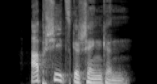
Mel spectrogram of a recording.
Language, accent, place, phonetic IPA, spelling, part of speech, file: German, Germany, Berlin, [ˈapʃiːt͡sɡəˌʃɛŋkn̩], Abschiedsgeschenken, noun, De-Abschiedsgeschenken.ogg
- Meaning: dative plural of Abschiedsgeschenk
